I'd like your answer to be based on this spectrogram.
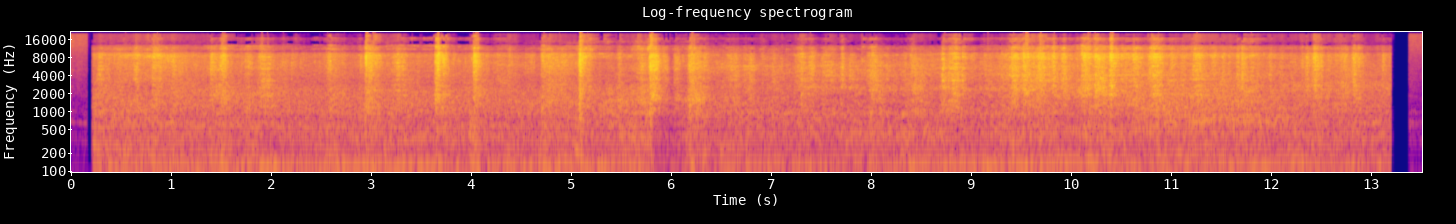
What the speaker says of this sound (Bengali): আমরা এখন সেতুর উপরে সর্বোচ্চ 20 কিলোমিটার স্পিডে অতিক্রম করতেছি যমুনা সেতু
